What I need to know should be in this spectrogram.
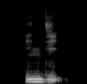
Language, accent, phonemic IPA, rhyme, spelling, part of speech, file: French, France, /in.di/, -i, hindî, noun, LL-Q150 (fra)-hindî.wav
- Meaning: the Hindi language of India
